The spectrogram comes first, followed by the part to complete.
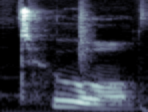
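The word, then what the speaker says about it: Tul: The silver pen is a Tool, T-U-L, I guess is how you say it, and I've really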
